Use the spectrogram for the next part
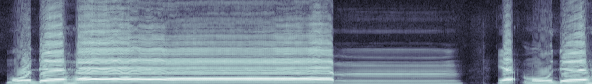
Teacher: huruf mim berharakat tasydid maka di sini mimnya ada bacaan gunahnya maka suara mimnya kita tahan ya teman-teman kita tahan sepanjang berapa harakat sepanjang dua harakat maka setelah kita panjangkan enam hanya masukkan mim sambil ditahan mnya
